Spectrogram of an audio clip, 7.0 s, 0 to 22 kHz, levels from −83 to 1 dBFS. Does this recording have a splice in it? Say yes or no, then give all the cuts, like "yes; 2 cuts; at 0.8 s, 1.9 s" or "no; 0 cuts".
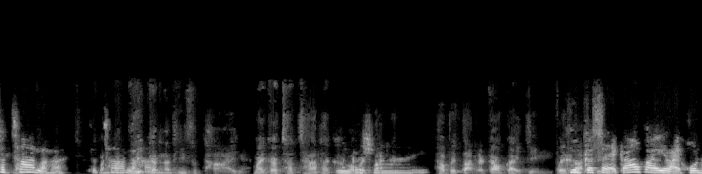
no; 0 cuts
